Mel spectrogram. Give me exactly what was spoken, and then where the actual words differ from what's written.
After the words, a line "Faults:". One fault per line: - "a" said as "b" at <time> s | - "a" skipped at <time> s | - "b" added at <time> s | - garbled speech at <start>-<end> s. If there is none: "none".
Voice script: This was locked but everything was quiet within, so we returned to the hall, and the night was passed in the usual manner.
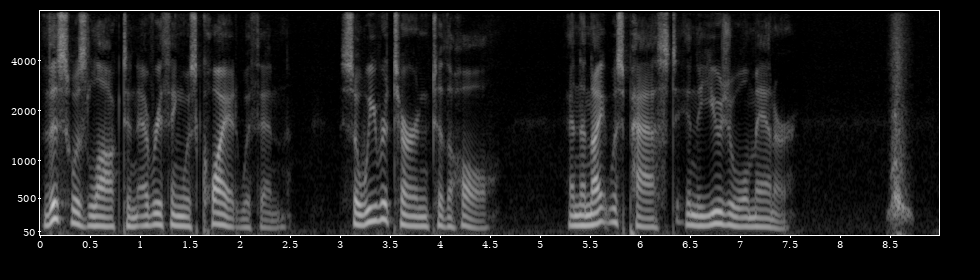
This was locked and everything was quiet within, so we returned to the hall, and the night was passed in the usual manner.
Faults:
- "but" said as "and" at 0.9 s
